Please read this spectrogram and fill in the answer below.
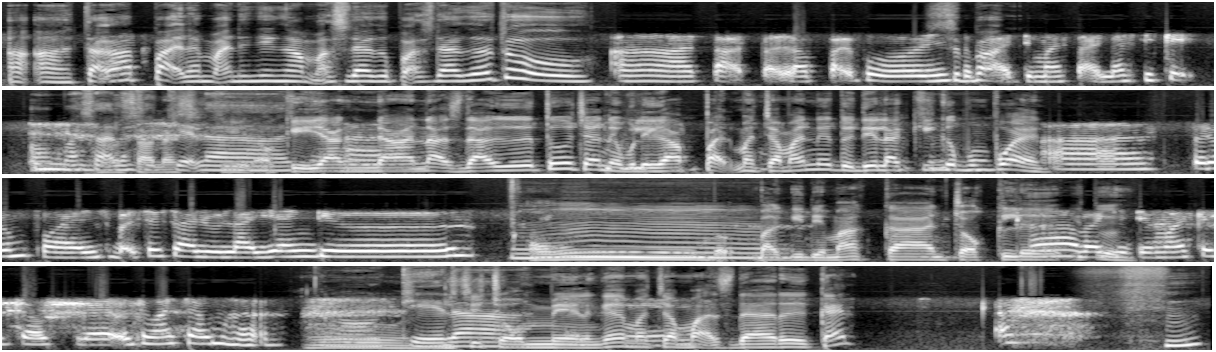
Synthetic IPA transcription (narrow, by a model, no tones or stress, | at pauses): ʔaʔãt̪aʔɾapat̪̚lahmaʔnaɲəŋamaʔsədaɾapaʔsədaɣat̪uʔat̪a̰ʔt̪a̰ʔɾapa̰t̪̚pʊnsəəbaadəmasaa̰lahsikɪt̪̚ɔmasaʔalahsilaokejaŋanaʔsədaɣat̪ut͡ʃanəbolɛhɾapat̪̚mat͡ʃamːanãt̪̬udiəlakikəpəɾəmp̬uanapəɾəmpuansəbap̚səslalulajandiə | ounʊʔ̚baɡidiəmakant͡ʃɔkləabaidiəmakant͡ʃɔklət̪unt̪ʊʔ̚mat͡ʃamaʔokeasit͡ʃomɛlkanmat͡ʃamːa̰ʔsədaɾəkan | ʔa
